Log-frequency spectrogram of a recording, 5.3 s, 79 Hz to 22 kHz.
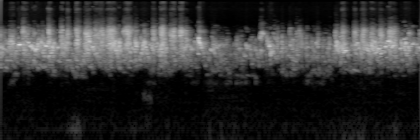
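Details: Flock of pet budgerigars on 14 January 2024, continuous overlapping chirps and warbling chatter, about three rapid notes per second, with faint low bumps in places.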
